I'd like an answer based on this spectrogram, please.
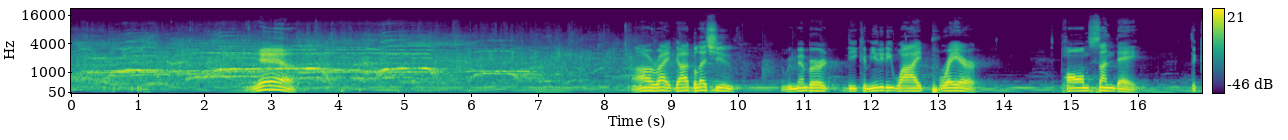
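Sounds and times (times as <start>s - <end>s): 
loud rising-and-falling whoop: 0.0s - 7.6s
audience applauding and cheering: 0.0s - 11.0s
speech: 2.7s - 3.5s, 8.5s - 10.1s, 10.8s - 13.7s, 14.9s - 16.1s, 16.8s - 16.9s.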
